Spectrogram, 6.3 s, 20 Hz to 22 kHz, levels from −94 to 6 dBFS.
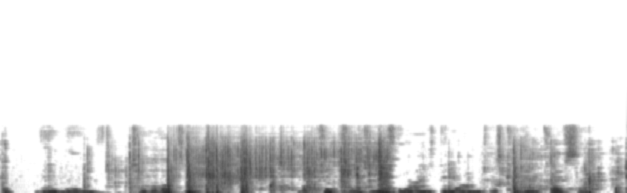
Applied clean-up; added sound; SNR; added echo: classical method Wiener filter.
